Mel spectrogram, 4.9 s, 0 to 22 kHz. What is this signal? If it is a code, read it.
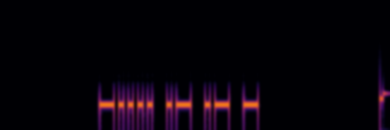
Morse code, heard as a keyed tone, about 20 wpm, 700 Hz. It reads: 6AAT
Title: Common Cut Numbers - 4-Digit 20wpm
